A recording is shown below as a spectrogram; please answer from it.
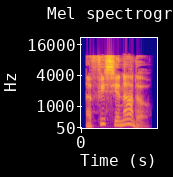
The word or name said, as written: aficionado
